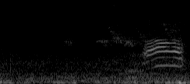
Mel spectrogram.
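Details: Bengal kitten out on an outdoor walk gives one short meow near the end, rising then falling with clear harmonics, after a quiet stretch with faint background hiss.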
